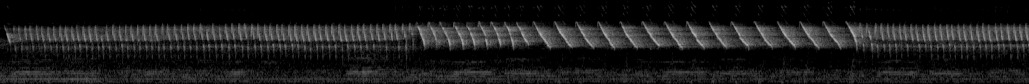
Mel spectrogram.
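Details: Local domestic canary in full, lively song, with several canaries joining in: a dense buzzy trill for four seconds, then a fast run of downward-sweeping whistled notes, returning to the buzzy trill.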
